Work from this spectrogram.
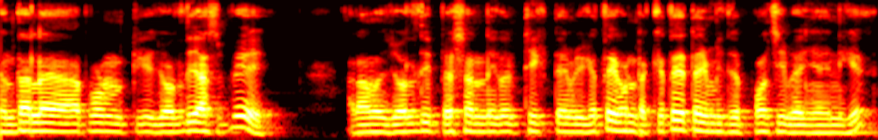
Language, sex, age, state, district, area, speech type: Odia, male, 30-45, Odisha, Kalahandi, rural, spontaneous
